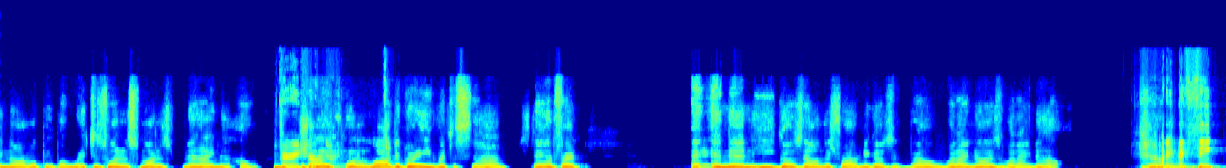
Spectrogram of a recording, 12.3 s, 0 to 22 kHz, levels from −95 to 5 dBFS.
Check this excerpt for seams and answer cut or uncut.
uncut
